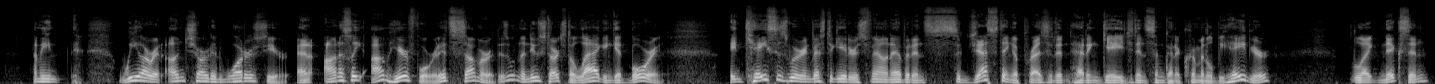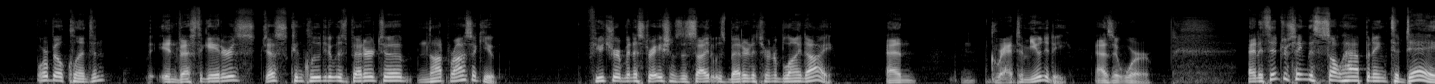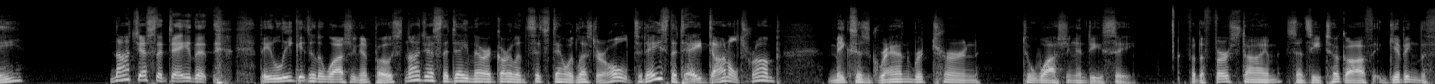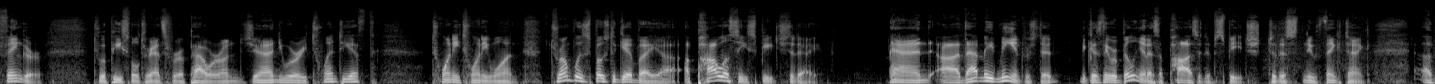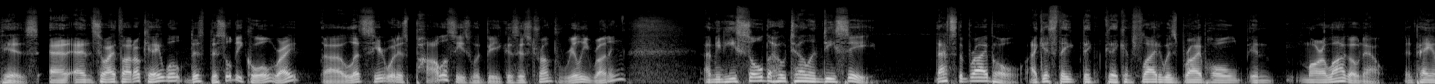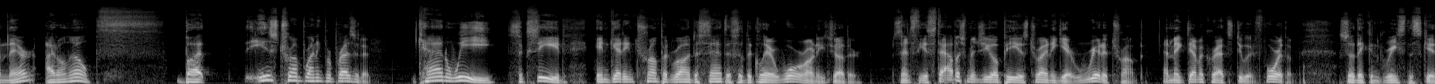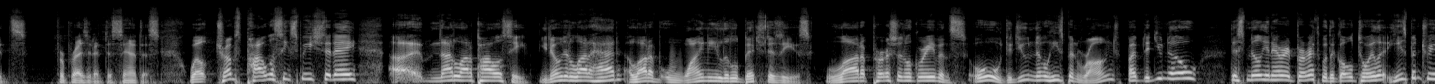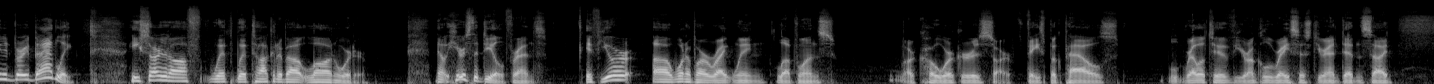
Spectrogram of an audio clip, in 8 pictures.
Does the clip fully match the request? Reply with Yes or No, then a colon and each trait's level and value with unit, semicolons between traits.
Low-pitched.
Yes: low, 115 Hz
